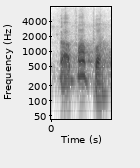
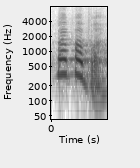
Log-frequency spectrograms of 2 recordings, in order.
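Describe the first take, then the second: First: Squeaky high voice, shrugging it off; high mock Egyptian. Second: Even higher, squeakier shrug; high mock Egyptian. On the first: Preacher imitating a carefree Egyptian, high and light. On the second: Preacher mimicking an unbothered Egyptian, very high. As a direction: squeal it off as no big deal. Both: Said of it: "Gitu dia".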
